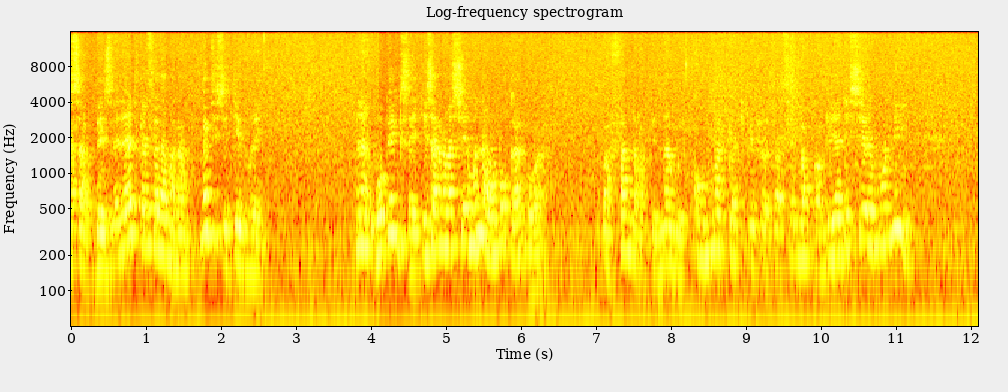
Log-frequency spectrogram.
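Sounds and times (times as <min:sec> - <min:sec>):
man talking: 0:00.0 - 0:02.7, 0:03.8 - 0:11.3
background hiss: 0:00.0 - 0:12.0.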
